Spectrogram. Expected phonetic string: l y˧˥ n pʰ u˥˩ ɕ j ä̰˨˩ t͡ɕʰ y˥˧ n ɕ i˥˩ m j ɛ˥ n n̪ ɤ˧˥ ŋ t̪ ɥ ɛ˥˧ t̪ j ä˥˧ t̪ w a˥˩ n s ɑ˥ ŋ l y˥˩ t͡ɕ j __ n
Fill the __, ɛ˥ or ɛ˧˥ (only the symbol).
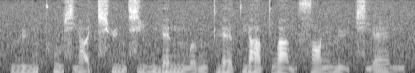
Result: ɛ˥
